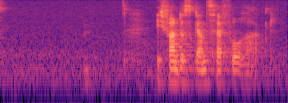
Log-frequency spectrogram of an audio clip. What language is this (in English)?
German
